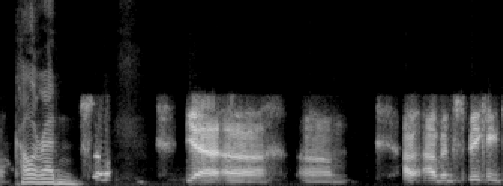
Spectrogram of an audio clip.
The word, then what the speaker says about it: Coloradan: I've been talking with a fellow Coloradian. Is that how do you say it? Yes, Coloradan.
